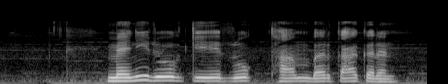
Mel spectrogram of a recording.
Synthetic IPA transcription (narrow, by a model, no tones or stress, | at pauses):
mɛːniɾoːɡkeɾoːkt̪ʰaːmbəɾkaːkəɾən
